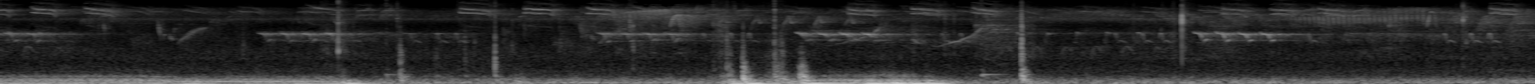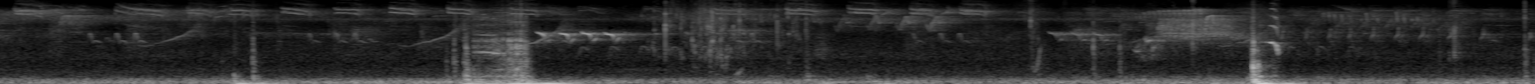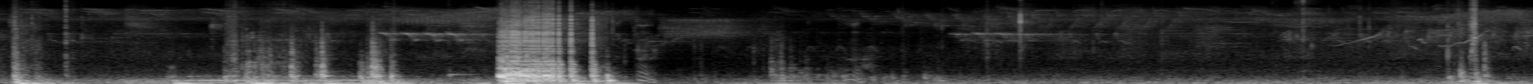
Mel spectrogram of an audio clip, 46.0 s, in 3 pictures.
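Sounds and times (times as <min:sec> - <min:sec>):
low steady rumble: 0:00.0 - 0:21.9, 0:22.8 - 0:46.0
birds chirping: 0:00.0 - 0:46.0
sharp thumps: 0:07.2 - 0:10.4, 0:30.6 - 0:37.2.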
